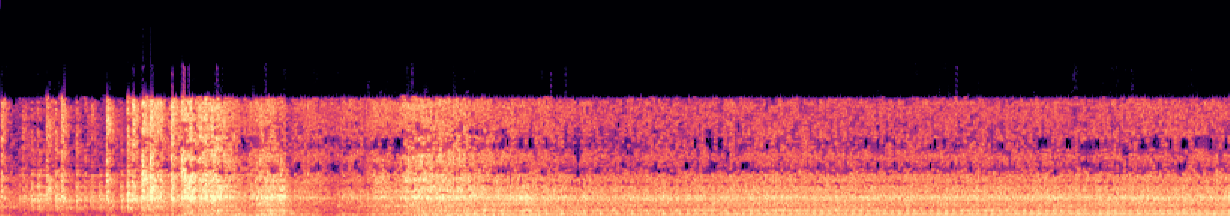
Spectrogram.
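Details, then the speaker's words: Buick Regal started cold with a chokeless carburettor and no air cleaner fitted: fires, revs and dips, then settles to a slightly uneven low idle; rough cold idle, needs carburettor tuning. "tarting up cold. I ain't finna lie to you. She rough, man. With that tokeless. That carburetor with no choke horn. It needs some tuning too."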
